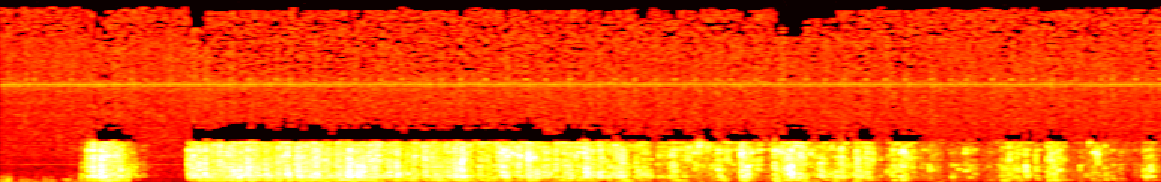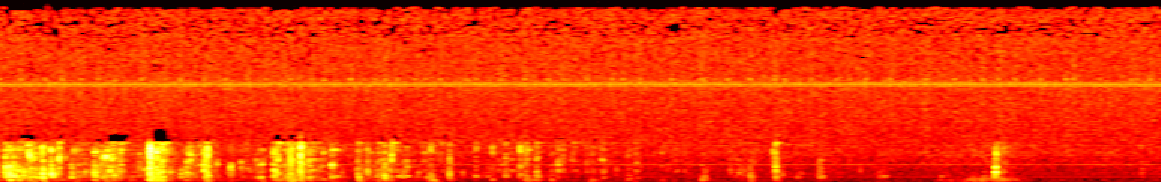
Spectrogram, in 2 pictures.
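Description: Paramotor trike rolling out across a rough grass field with its engine off, its wheels and frame rattling. The dense rattle sets in about a second in and dies away over the next several seconds as the trike slows to a stop, and a few faint clicks follow.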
